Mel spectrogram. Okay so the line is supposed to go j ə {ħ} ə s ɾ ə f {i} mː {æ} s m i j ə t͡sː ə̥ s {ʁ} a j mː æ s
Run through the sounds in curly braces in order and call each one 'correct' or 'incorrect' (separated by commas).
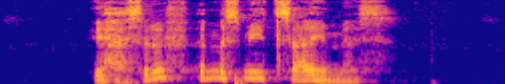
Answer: correct, incorrect, correct, incorrect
